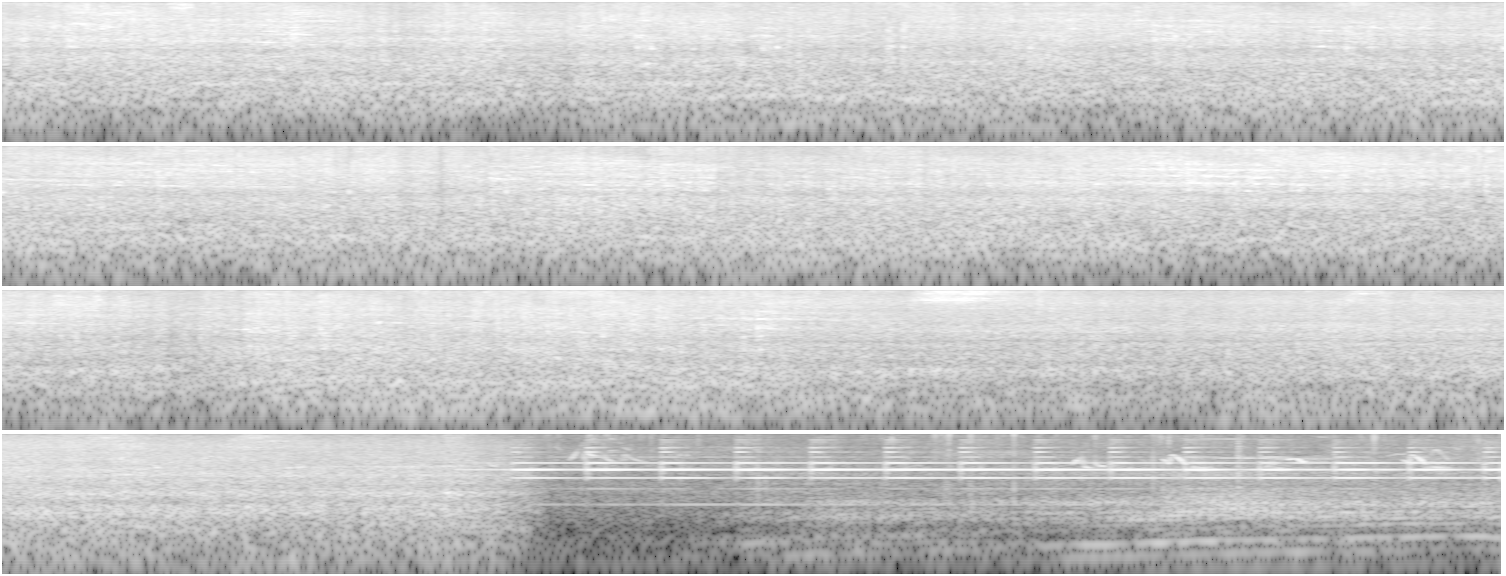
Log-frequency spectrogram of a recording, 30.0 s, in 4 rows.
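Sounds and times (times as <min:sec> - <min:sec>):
train wheels clattering on rails: 0:00.0 - 0:24.0
crossing warning bell ringing: 0:25.0 - 0:30.0.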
